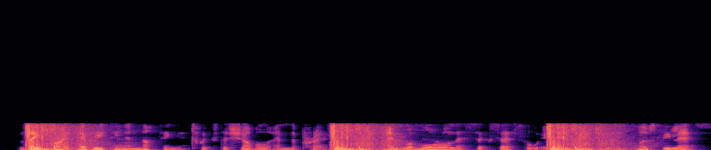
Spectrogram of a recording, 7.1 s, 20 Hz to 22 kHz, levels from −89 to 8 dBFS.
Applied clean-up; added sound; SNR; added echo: classical method log-MMSE.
